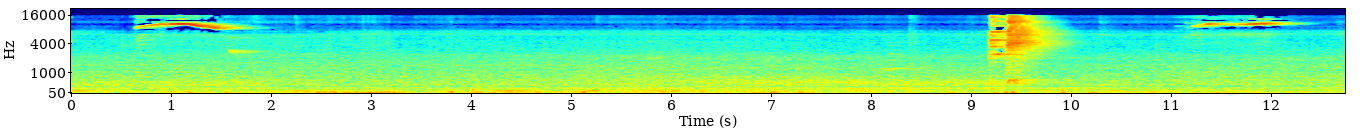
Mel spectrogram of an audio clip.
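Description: Baby macaque giving very high-pitched squeals: one rising and falling squeal about a second in and another near the end, with a short harsh screech in between, about nine seconds in.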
